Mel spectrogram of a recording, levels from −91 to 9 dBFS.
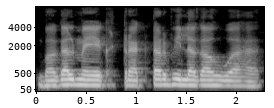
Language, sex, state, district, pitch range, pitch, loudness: Hindi, male, Jharkhand, Garhwa, 135-150 Hz, 140 Hz, -14 LUFS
